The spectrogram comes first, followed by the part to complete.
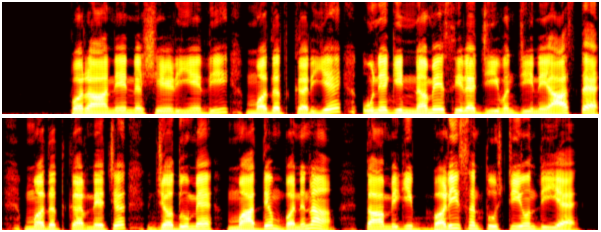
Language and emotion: Dogri, happy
